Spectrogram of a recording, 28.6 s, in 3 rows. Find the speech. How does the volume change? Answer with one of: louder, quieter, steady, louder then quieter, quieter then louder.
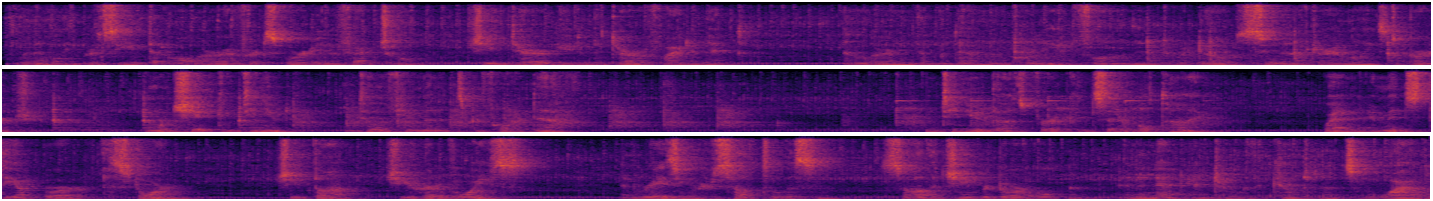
steady.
